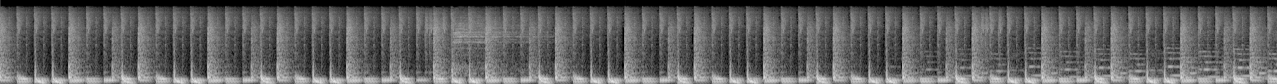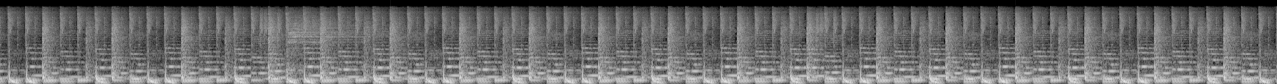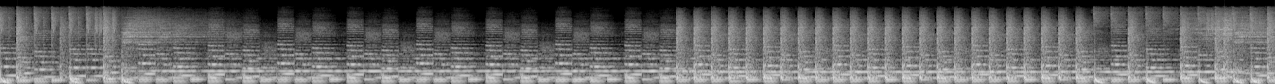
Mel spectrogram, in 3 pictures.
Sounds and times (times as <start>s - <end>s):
Drum and bass: 0.0s - 38.2s.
